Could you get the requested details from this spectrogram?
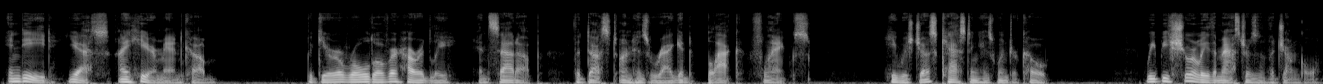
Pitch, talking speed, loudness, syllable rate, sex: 90 Hz, 160 wpm, -21 LUFS, 4.4 syllables/s, male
